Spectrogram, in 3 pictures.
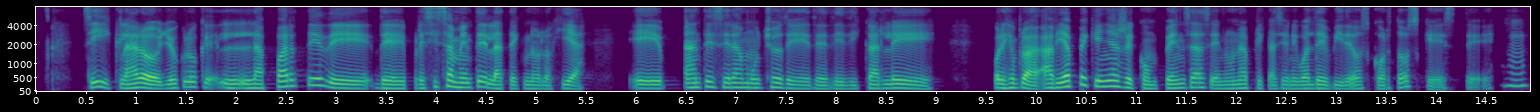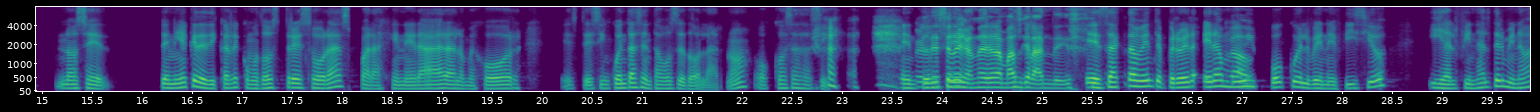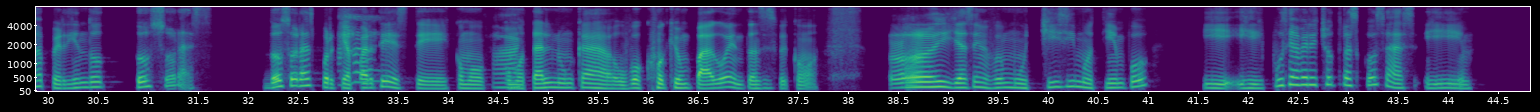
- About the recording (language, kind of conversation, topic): Spanish, podcast, ¿Qué pequeños cambios te han ayudado más a desarrollar resiliencia?
- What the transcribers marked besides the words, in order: laugh; chuckle; laughing while speaking: "como que un pago"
